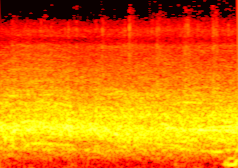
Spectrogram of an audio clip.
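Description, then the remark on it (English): A basketball crowd at a Westbury versus Port game cheering after a charge call and a made basket, a steady, loud roar that holds for the whole stretch, a dense wash of many voices without clear individual shouts or pauses. “The crowd of going nuts.”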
